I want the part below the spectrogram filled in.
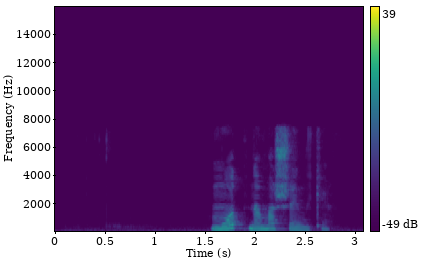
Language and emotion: Russian, neutral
